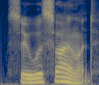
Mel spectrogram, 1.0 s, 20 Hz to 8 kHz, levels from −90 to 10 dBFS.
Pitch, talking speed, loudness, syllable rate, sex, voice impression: 135 Hz, 180 wpm, -15 LUFS, 4.7 syllables/s, male, masculine, middle-aged, relaxed, slightly weak, slightly soft, raspy, calm, mature, friendly, reassuring, wild, kind, modest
